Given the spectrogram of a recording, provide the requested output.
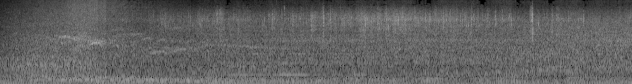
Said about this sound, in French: des vents violents remontent du golfe de Gascogne et la mer se déchaîne sur la coque du navire.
